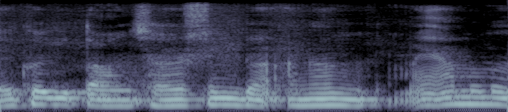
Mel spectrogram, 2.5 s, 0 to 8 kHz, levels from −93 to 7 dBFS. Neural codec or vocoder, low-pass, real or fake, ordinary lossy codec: none; 7.2 kHz; real; none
